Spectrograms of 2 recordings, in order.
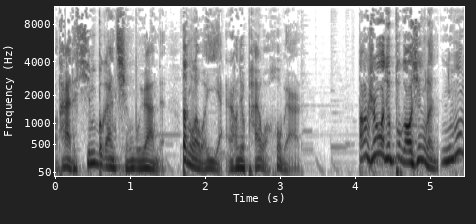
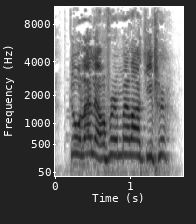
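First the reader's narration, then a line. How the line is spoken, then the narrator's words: Middle-aged woman shouting rudely. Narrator (Chinese): 一个大妈插过来就跟服务员喊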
